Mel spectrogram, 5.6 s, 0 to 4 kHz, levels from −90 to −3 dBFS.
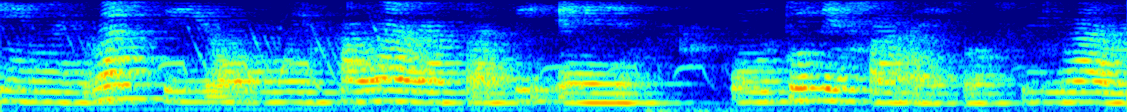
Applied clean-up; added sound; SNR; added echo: none; Alarm; 19 dB; reverberation time 0.7 s.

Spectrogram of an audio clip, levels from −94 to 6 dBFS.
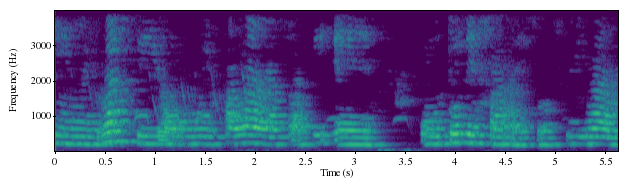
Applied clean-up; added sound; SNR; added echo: classical method WPE with log-MMSE.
